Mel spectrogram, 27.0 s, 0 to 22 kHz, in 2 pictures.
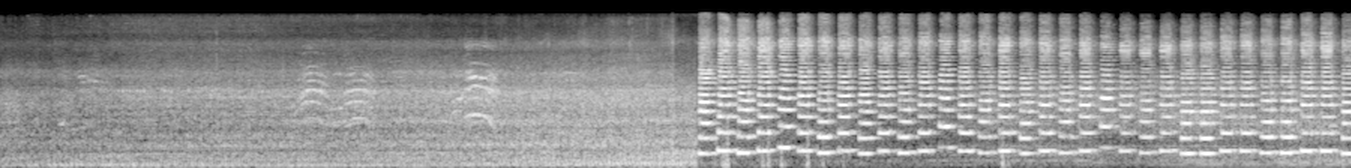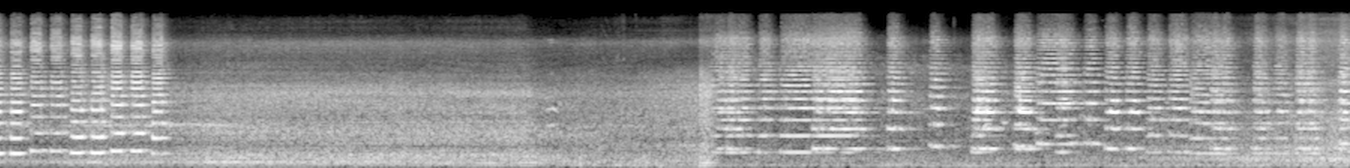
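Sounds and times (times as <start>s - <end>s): bus musical horn melody: 7.0s - 15.6s, 20.5s - 27.0s.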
